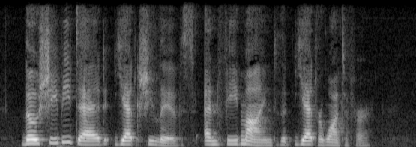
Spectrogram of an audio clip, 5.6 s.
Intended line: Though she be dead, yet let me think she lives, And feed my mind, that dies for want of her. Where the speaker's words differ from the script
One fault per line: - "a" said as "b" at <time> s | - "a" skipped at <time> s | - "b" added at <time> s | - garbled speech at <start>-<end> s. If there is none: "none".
- "let me think" skipped at 1.8 s
- "my" skipped at 3.2 s
- "dies" said as "yet" at 3.9 s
